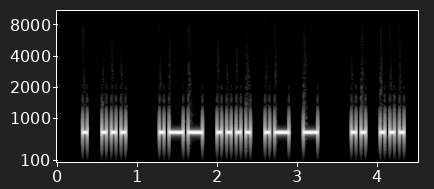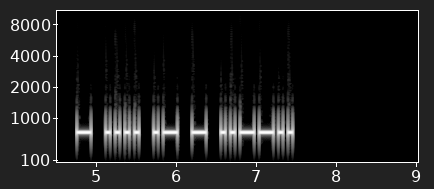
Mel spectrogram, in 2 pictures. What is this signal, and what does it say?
Morse code, heard as a keyed tone, about 20 wpm, 700 Hz. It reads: ES WHAT IS THAT?
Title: Sentences from Top 100 Words and Abbreviations 20wpm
